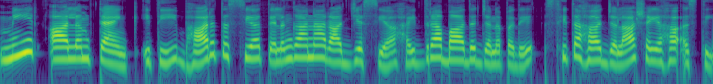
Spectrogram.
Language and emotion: Sanskrit, neutral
